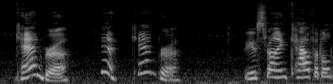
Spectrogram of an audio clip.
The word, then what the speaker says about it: Canberra: When Wait, when you say Canberra, so wrong. Wait, Canra.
